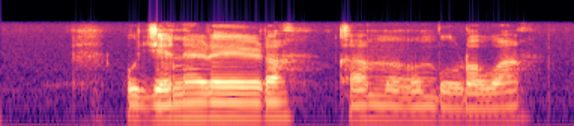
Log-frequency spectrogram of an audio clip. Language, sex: Venda, male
